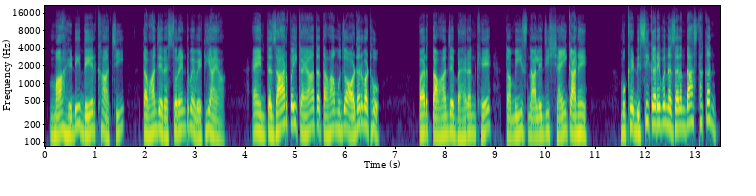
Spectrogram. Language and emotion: Sindhi, angry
